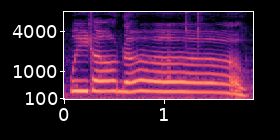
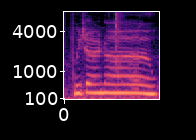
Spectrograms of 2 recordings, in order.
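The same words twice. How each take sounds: First: High, very slow sung notes, each word held; drawn-out sung refrain. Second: Soft, high sing-song on a stretched "we"; playful sing-song. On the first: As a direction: sing it out long and high. Same refrain stretched into singing. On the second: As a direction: lilt it softly and high. Playful repeated refrain, building. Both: Pretend.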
